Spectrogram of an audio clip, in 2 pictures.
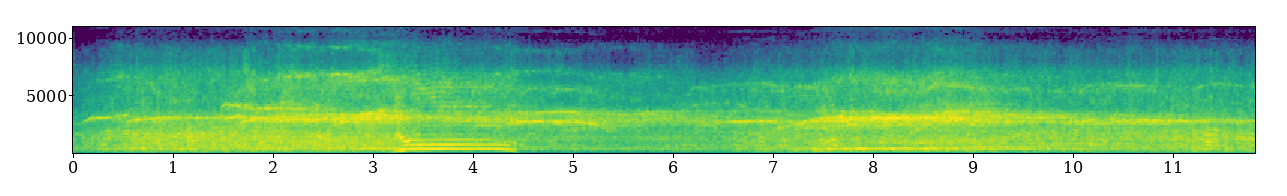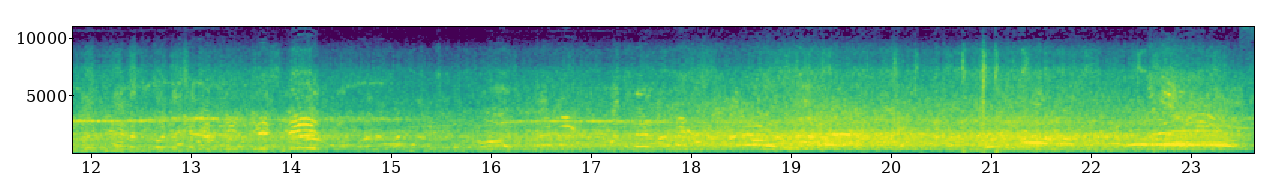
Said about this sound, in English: But then, and at this stage, the stadium is swelling with boos and chants all over the place. Counter chants. Beşiktaş kimsenin çiftliği değil.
